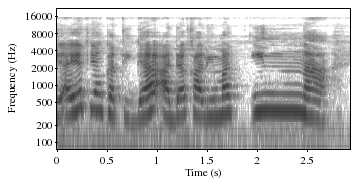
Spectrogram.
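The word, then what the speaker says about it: إنّا: Di ayat yang ketiga ada kalimat inna. Cara membacanya nun tasydid harus ditekan dan didengungkan.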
